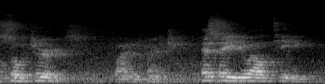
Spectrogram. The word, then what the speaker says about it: Sault: S-A-U-L-T, which they would have pronounced Sault, means rapids or falls.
